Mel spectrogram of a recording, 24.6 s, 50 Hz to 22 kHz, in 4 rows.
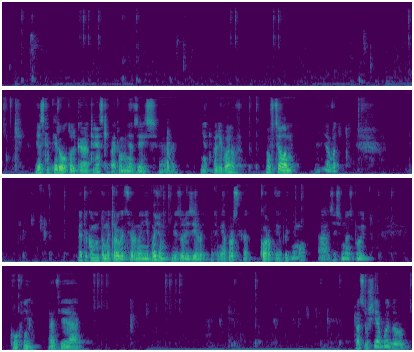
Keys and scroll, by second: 4.3 space, 5.3 l, 8.3 Escape, 9.1 space, 12.7 shift+f, 17.4 Escape, 18.2 space, 20.5 Escape, 22.9 shift+f.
